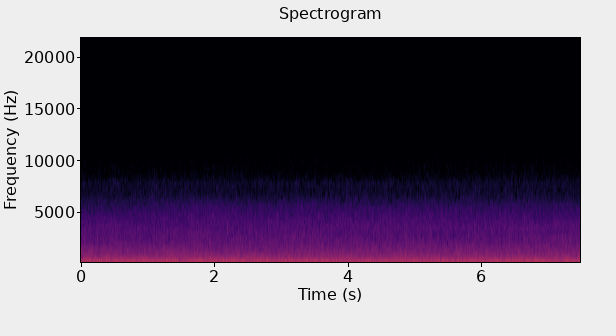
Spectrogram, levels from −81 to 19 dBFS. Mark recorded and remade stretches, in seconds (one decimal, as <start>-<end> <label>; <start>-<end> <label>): 0.0-2.5 remade; 2.5-6.8 recorded; 6.8-7.5 remade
